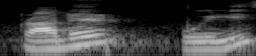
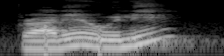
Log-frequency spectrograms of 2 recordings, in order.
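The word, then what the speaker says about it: Prader-Willi: প্রাইলি syndrome এটা প্রাধার রয়েছে এটা হচ্ছে হয় উচ্চারণ প্রাডের উইলি সিনড্রোম প্রাডের উইলি সিনড্রোম হয় এটা মূলত ওকে আমি ব্যাপারটাকে বুঝাইতে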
